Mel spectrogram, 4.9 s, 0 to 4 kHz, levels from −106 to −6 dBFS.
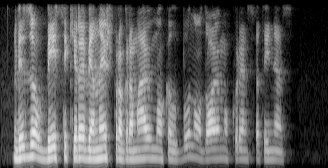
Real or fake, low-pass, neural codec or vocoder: real; 3.6 kHz; none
